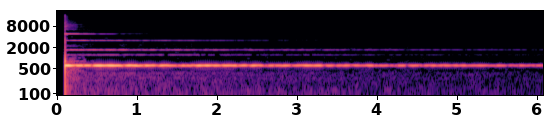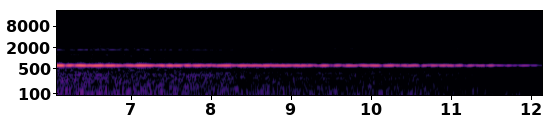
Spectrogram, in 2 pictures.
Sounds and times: Synthetic Bell Sound 0:00.1 - 0:03.2

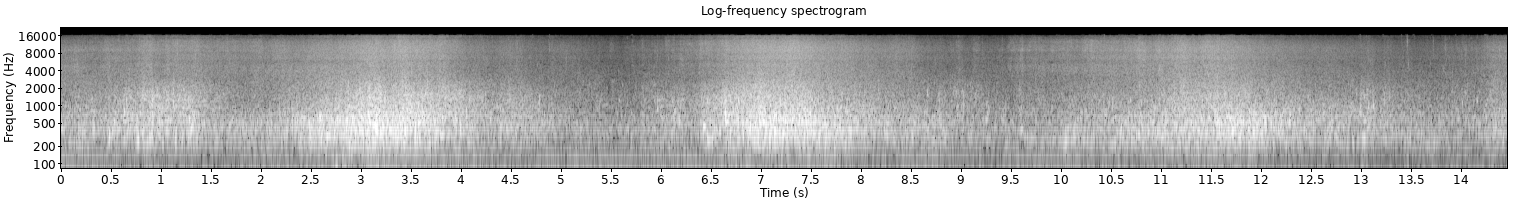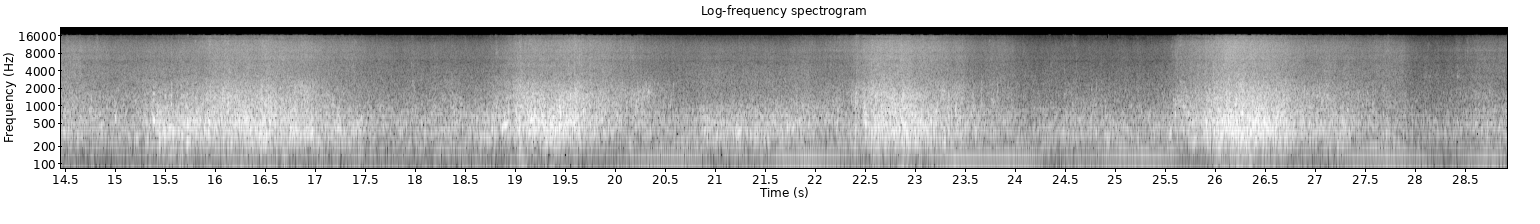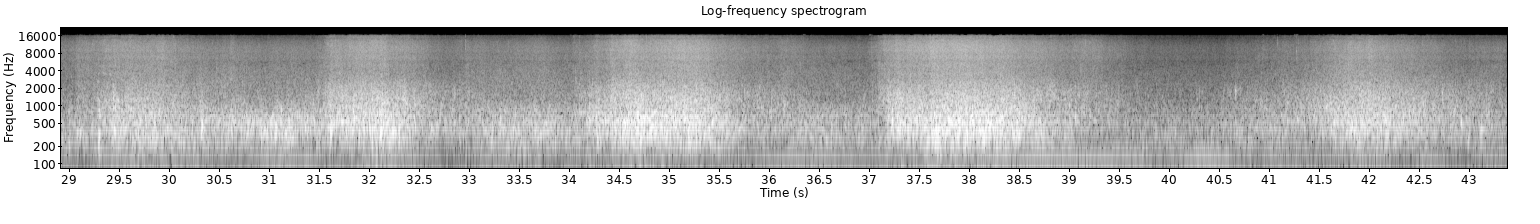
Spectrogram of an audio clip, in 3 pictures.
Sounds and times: waves breaking 0:00.0 - 0:43.3

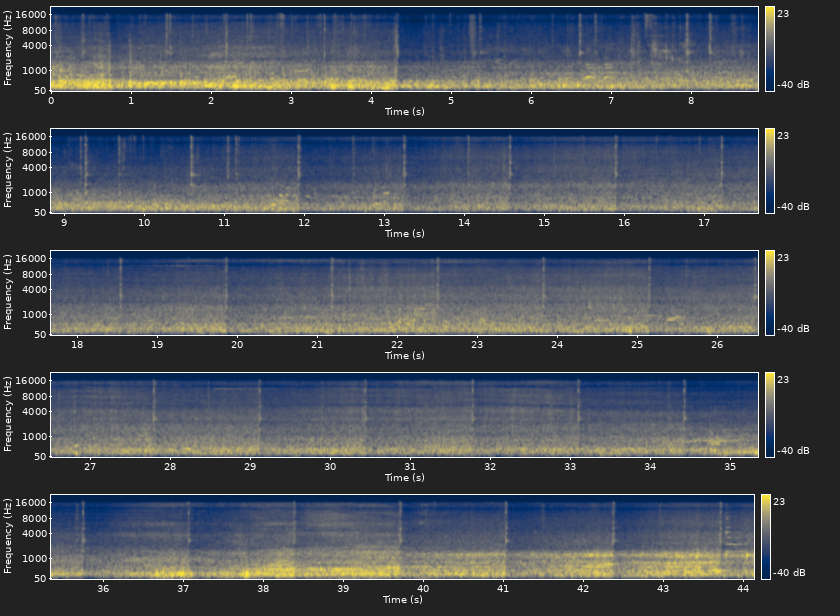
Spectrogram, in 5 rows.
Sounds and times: traffic 0:00.0 - 0:44.1
trams 0:00.0 - 0:44.1
people 0:00.0 - 0:10.0
people 0:20.4 - 0:25.8

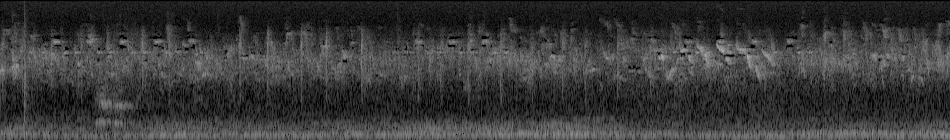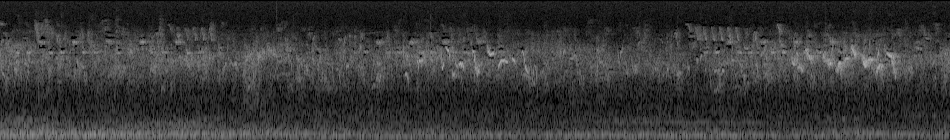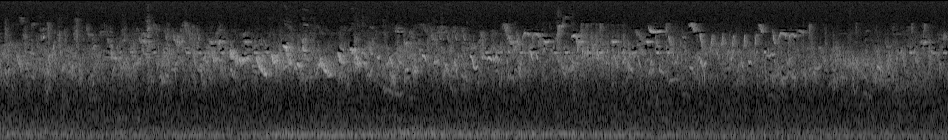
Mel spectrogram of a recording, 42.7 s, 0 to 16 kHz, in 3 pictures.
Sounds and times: planes overheading 0:00.0 - 0:19.9
blackcap 0:00.0 - 0:23.3
dogs barking 0:01.4 - 0:02.2

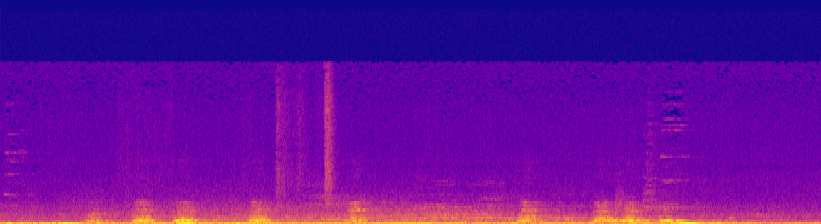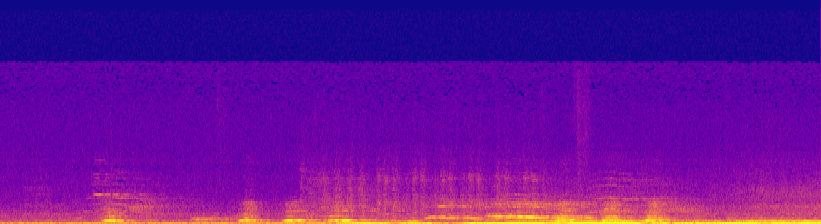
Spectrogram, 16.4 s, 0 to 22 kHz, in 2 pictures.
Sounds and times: car starting 0:11.0 - 0:16.4
revving 0:11.3 - 0:16.4
shouts far away 0:12.4 - 0:14.8

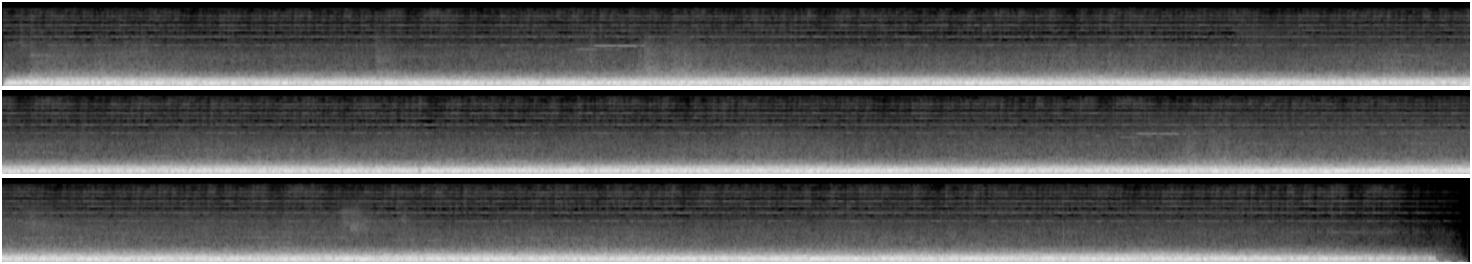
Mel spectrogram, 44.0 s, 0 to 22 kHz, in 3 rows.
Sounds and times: sinking ocean liner 0:00.0 - 0:43.6
alarm 0:00.0 - 0:44.0
impact 0:00.0 - 0:13.2
impact 0:25.4 - 0:35.5

